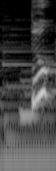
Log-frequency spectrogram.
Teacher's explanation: विसर्ग वाले अक्षर पर बलाघात होता है, जैसे दुख। दुख शब्द में दू पर बल दिया गया है, इसीलिए बलाघात है।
